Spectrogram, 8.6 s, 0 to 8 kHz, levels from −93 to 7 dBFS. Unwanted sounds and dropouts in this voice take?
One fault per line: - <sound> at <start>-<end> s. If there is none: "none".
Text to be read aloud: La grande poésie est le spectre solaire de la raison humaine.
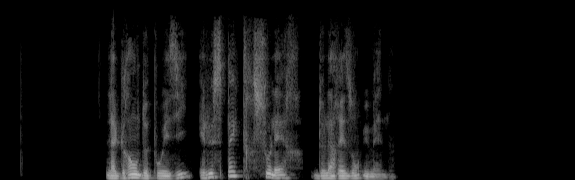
none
